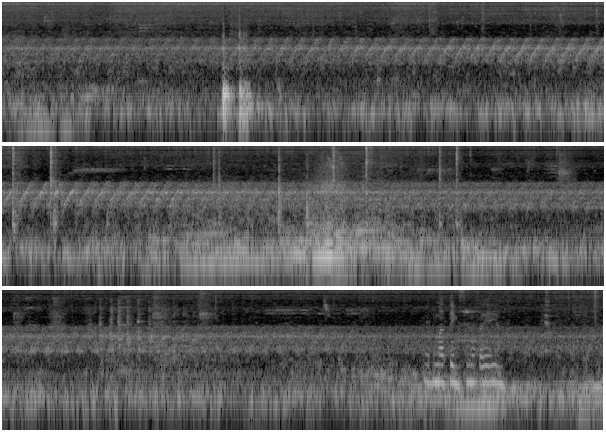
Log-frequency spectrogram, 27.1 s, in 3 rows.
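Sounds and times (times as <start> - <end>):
spatula working a wok: 0.0 - 21.4
food sizzling in a wok: 0.0 - 27.0
firewood knocking: 3.3 - 3.9, 9.1 - 10.0, 13.1 - 14.7.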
